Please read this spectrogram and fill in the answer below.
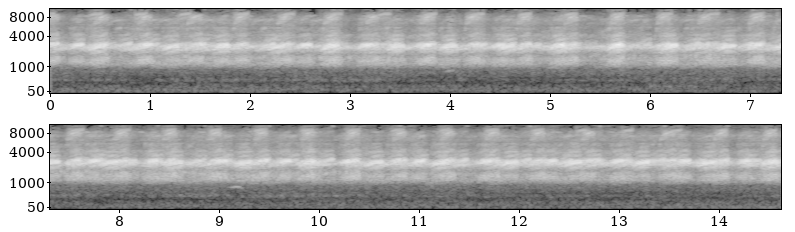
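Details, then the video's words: Paddy-field frogs in full chorus on a summer night, many voices overlapping in continuous, fast-pulsed croaking trills that hold an even loudness throughout, with no other sounds standing out. "개구리 울음소리 l 불면증 숙면효과 l ASMR | frog sound for sleep | 여름밤 논두렁개구리소리"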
